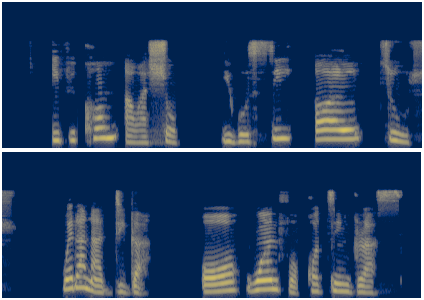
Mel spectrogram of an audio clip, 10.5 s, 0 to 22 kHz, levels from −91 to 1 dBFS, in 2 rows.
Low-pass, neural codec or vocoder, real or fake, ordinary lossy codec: 7.2 kHz; none; real; none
